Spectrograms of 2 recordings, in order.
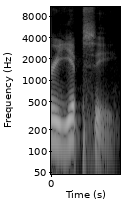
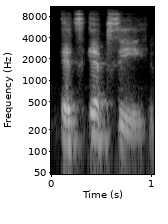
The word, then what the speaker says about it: Ypsi: It's pronounced with an I.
